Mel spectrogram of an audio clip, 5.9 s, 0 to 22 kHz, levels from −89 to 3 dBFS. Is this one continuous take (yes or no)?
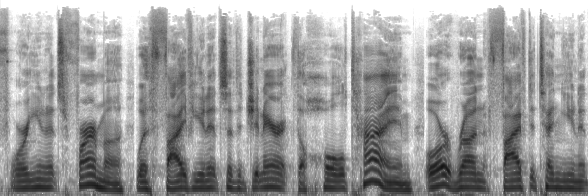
no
